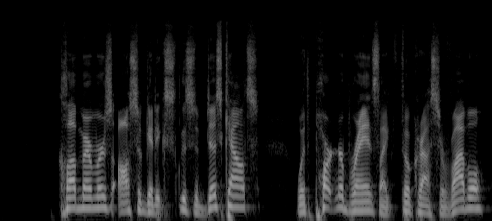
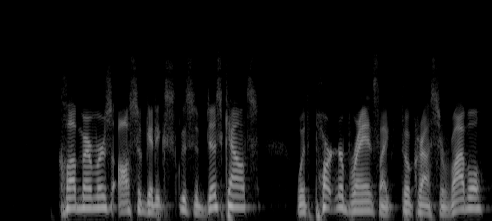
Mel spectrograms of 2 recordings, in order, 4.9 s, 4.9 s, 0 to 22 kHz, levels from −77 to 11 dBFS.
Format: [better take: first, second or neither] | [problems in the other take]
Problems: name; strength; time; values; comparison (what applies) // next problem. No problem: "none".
first | muffled; very; fading above 2 kHz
